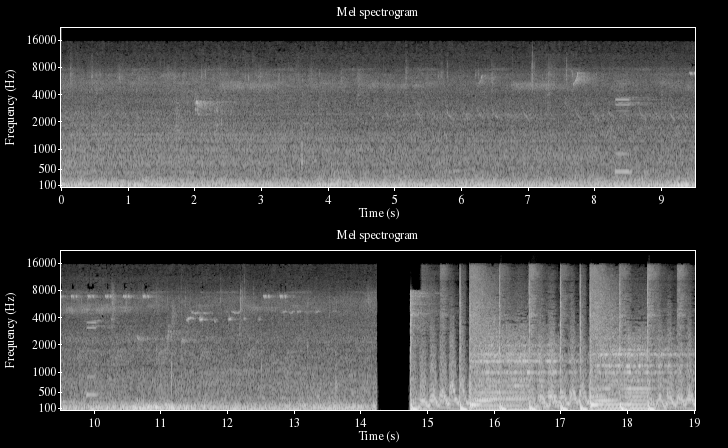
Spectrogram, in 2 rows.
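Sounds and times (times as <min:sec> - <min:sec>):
birds chirping: 0:00.0 - 0:14.2.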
